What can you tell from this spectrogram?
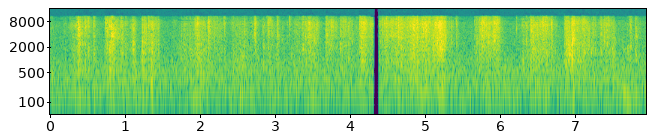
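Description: Plastic embellishment packets rustling and scraping against a clear plastic storage box as they are flipped through by hand, in short irregular bursts of rustle.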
